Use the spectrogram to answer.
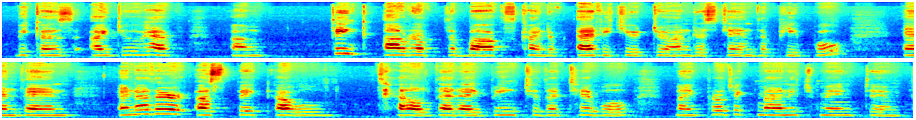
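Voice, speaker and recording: A woman with a Bangladeshi accent answers interview questions as a political candidate, speaking earnestly and a little haltingly. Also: a little high, darkish tone, poor audio. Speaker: city council candidate being interviewed.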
